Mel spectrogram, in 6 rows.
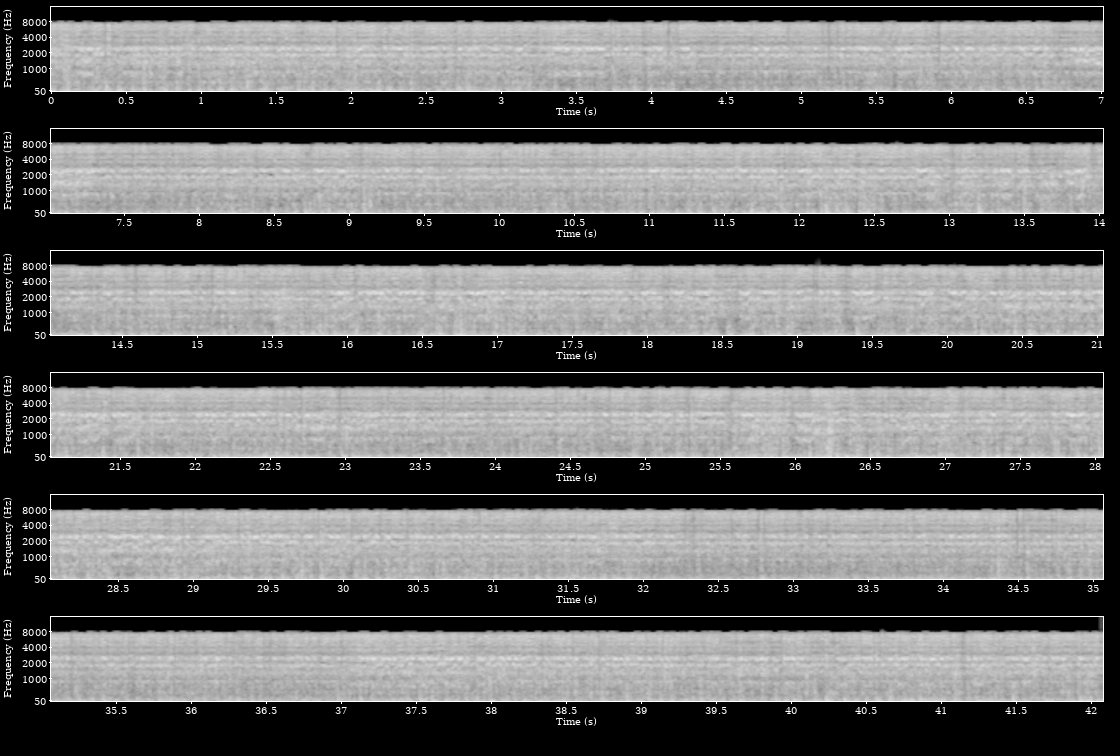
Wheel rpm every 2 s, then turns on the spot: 230, 230, 230, 230, 230, 230, 230, 230, 220, 230, 210, 220, 230, 230, 230, 240, 240, 230, 220, 230, 230.
none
